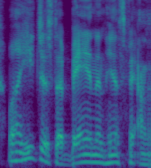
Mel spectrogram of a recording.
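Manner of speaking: mocking the critics. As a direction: toss off the family's complaint in a put-on voice. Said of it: "people would be like".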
